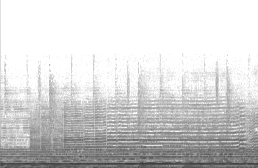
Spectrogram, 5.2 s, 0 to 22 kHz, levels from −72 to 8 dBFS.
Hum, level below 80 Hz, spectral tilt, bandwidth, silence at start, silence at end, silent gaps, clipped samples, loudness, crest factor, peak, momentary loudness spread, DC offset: none; -26 dBFS; -4.5 dB/octave; 14 kHz; 0 s; 0 s; none; under 0.1%; -15 LUFS; 10 dB; -4 dBFS; 2 LU; under 0.1%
